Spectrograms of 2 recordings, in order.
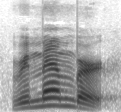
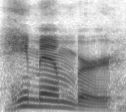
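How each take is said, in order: First: The first R has an American English sound. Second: The first R has a Portuguese-style sound. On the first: The speaker calls it right. "in American English, it's always going to be" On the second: The speaker calls it wrong. "most people in Brazil will pronounce these words and they'll say"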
